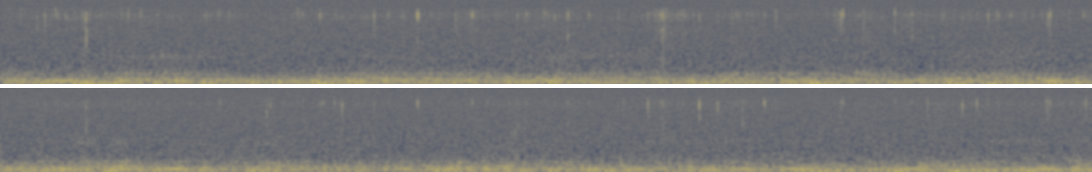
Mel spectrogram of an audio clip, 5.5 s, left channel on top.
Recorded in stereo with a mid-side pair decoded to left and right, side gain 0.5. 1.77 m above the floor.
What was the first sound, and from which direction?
Only background noise.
